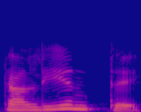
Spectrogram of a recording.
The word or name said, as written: caliente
